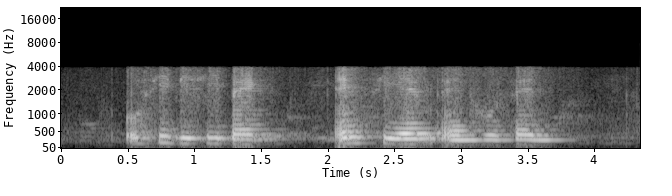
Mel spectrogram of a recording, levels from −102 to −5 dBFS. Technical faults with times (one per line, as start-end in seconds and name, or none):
0.00-4.34 G.726 ADPCM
